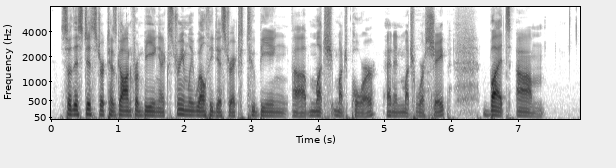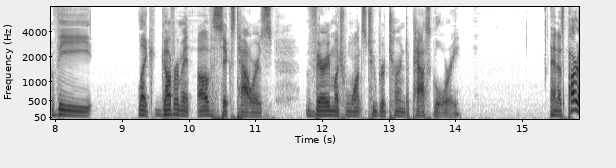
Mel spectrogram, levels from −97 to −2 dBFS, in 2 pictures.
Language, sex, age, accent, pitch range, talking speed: English, male, 30-49, American, 100-120 Hz, 155 wpm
